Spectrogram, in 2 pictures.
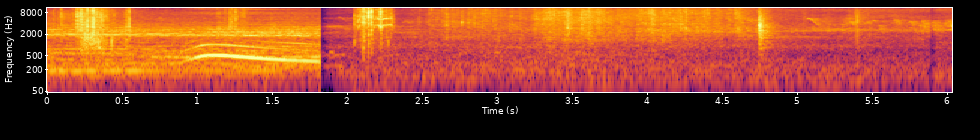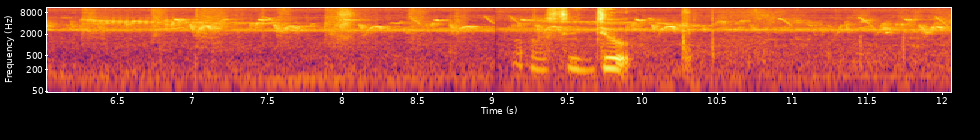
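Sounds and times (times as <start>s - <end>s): background music: 0.0s - 1.8s.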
